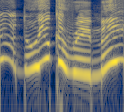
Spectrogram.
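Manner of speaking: very high, loud dumb-sounding voice. Making up how Frankenstein talked in the movie, dumb Frankenstein voice. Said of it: "Sounds like a dumb version of my dad, that voice".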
